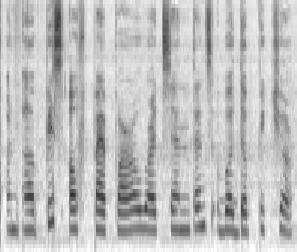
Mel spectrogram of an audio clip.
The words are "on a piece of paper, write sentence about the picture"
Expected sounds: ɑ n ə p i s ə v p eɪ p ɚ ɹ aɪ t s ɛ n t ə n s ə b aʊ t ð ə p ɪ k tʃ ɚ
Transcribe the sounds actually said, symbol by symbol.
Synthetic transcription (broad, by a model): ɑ n ə p i s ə f p eɪ p ɚ w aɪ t s ɛ n t ə n s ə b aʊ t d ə p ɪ k tʃ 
